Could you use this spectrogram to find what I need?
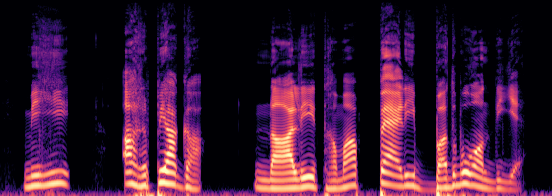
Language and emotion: Dogri, disgusted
